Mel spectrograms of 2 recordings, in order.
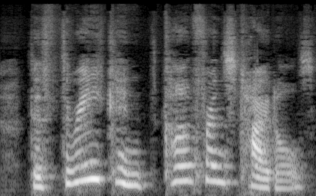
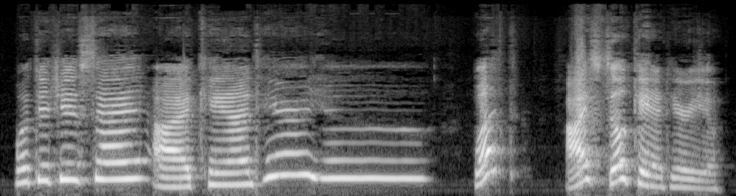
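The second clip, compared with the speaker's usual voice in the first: mock can't-hear-you taunt; 8 semitones higher than usual. A narrator's reading. Taunting the doubters.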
